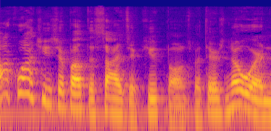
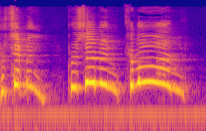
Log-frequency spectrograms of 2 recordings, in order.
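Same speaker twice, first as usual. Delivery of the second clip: high, loud yelling. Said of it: "And then she yelled".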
